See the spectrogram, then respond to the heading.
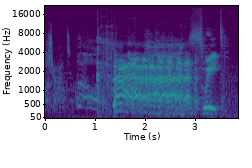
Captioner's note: laughing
